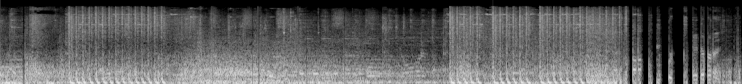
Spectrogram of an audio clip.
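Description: Rapid bursts of automatic gunfire crackle continuously while driving in the video game Far Cry 4, loud and dense, with vehicle noise underneath and a few sharp isolated shots at the end.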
